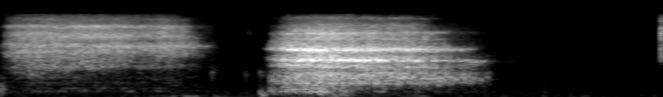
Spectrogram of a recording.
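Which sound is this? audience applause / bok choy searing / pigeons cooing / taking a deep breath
taking a deep breath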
